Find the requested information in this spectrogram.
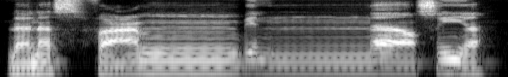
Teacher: لنسفعا بالناصیہ، یہاں نون ساکن کے بعد با اس لیے یہاں بھی اقلاب ہوگا، نون کی آواز کو نون کو میم سے بدل کر پڑھیں گے، میم غنہ اور اخفا کے ساتھ پڑھیں گے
